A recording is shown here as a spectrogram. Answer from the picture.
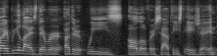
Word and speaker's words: Uy: It's our Spanish heritage as Filipinos that dictates it as uy. So if some Filipino-Americans would say uwi, Oo nga, no? parang R&B singer, uwi! Ganun sila. Oo nga, no? Uwi yung pagpronounce nila.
